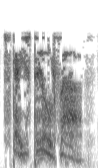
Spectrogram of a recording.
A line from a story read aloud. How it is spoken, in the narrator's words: hissed Ponder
